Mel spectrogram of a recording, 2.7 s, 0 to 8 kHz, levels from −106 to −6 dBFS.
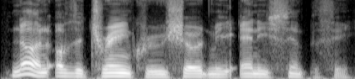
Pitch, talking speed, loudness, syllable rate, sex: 110 Hz, 200 wpm, -17 LUFS, 5.4 syllables/s, male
